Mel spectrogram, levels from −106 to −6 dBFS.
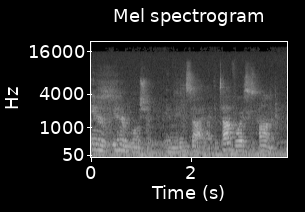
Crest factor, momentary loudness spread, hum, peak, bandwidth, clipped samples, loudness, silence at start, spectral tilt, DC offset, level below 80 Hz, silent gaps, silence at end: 20 dB; 9 LU; none; -22 dBFS; 19 kHz; under 0.1%; -41 LUFS; 0 s; -4 dB/octave; under 0.1%; -52 dBFS; none; 0 s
